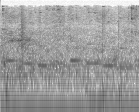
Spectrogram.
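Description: Background music: a melody of short held notes stepping up and down, over a light clicking beat.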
